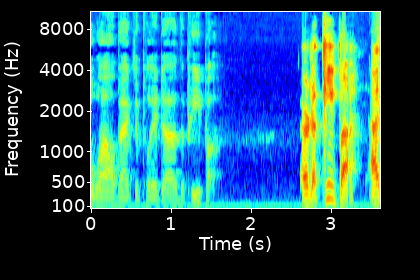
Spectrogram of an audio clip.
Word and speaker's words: pipa: from china she's an amazing player and she pronounced it pipa so i was like okay now i know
